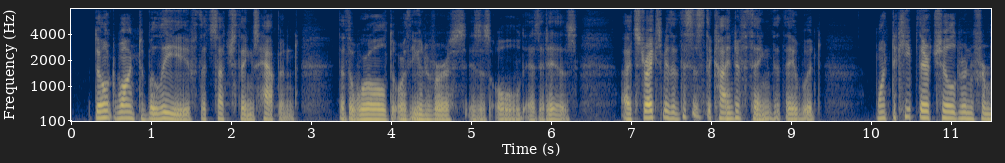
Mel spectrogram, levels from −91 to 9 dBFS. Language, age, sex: English, 50-69, male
